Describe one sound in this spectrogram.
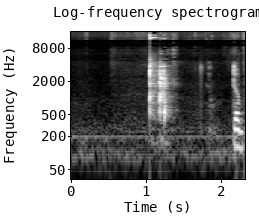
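A wrench clanks against a metal tool holder.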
